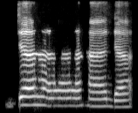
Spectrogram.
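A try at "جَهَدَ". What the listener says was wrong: Ja-nya kepanjangan, hati-hati, Bu. Kepanjangan. Jahada.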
